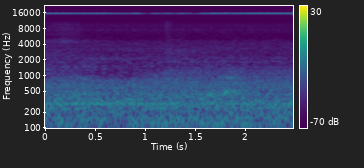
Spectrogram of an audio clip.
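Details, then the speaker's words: Sony PSone console disc drive giving a steady low loud buzz without spinning up, laser sled gear jammed; same unit had glitchy graphics and no audio; before repair. "Got a buzzing drive in there, so gonna have to figure that out too."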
